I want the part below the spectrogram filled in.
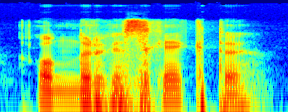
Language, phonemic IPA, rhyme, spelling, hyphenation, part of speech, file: Dutch, /ˌɔn.dər.ɣəˈsxɪk.tə/, -ɪktə, ondergeschikte, on‧der‧ge‧schik‧te, noun / adjective, Nl-ondergeschikte.ogg
- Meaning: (noun) 1. subordinate 2. underling, minion; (adjective) inflection of ondergeschikt: 1. masculine/feminine singular attributive 2. definite neuter singular attributive 3. plural attributive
